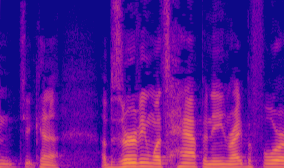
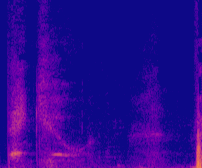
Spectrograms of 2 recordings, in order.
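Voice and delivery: soft grateful whisper; whispered thanks; 8 dB quieter than usual. Retold or imitated. The groom thanks the pastor after rehearsal, whispered. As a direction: breathe it out in earnest gratitude.

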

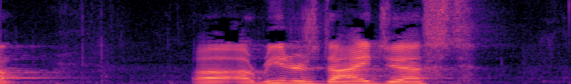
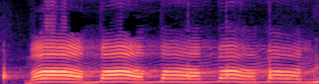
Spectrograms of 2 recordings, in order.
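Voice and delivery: put-on kids calling mom; 11 semitones higher, 13 dB louder, slower than usual. Kids knocking on the bathroom door, high, loud, whiny calling.

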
